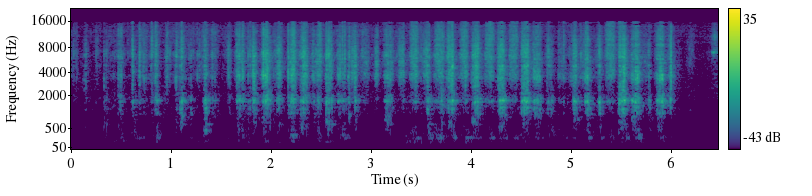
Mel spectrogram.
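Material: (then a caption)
Coated paper. A wooden stylus scratches and rubs across the coating of a flat black-coated scratch art card in quick, uneven strokes. Each pass gives a dry, bright rasp with a faint squeaky tone around 1.7 kHz, running steadily for several seconds before easing off at the end.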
